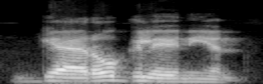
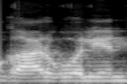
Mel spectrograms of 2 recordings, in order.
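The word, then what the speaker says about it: Garoghlanian: ठीक है, देखो वैसे इसको जैसे मर्जी प्रोनाउंसिएट करो, लेकिन अगर गूगल पे सर्च करते हो तो गैरोग्लेनियन निकल कर आता है। कुछ लोग इसको गार्गोलियन भी पढ़ते हैं, वो मेरे हिसाब से ठीक नहीं है, गार्गोलियन फैमिली, गार्गोलियन नहीं।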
